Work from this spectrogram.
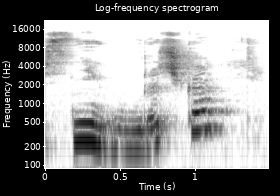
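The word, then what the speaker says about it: Снегурочка: si pronuncia Snegurochka e deriva dalla parola sneg, cioè neve, la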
